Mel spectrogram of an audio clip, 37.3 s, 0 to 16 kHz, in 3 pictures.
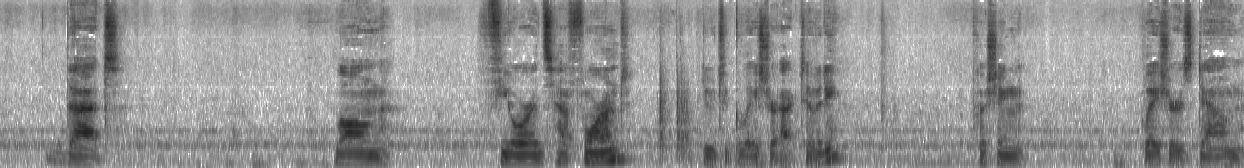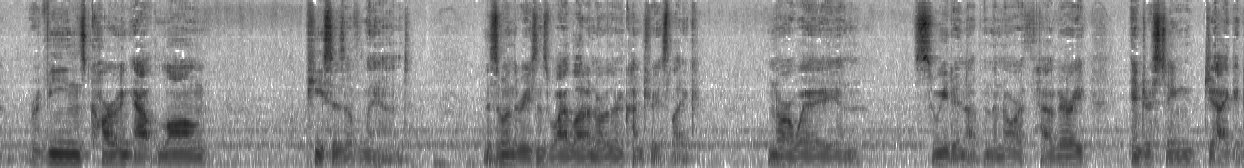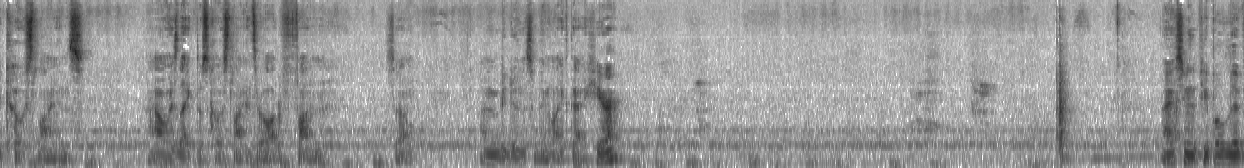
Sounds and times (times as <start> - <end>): Speech: 0.4 - 1.3, 3.3 - 4.0, 4.8 - 6.4, 7.0 - 8.5, 9.7 - 10.3, 11.4 - 14.6, 15.5 - 16.6, 17.3 - 19.5, 20.1 - 25.8, 26.4 - 29.1, 29.7 - 31.2, 36.0 - 37.3.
